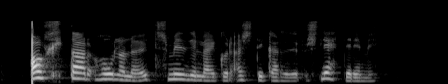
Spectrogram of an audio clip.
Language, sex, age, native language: Icelandic, female, 20-29, Icelandic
